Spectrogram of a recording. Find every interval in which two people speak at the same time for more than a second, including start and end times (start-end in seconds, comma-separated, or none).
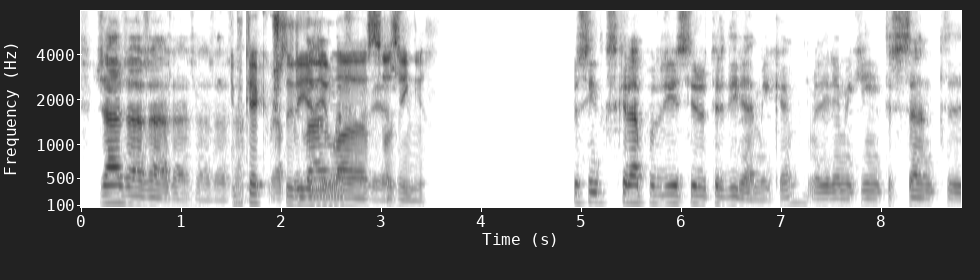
1.5-3.3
